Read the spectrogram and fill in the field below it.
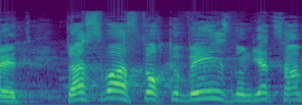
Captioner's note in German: Zurufe DIE LINKE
